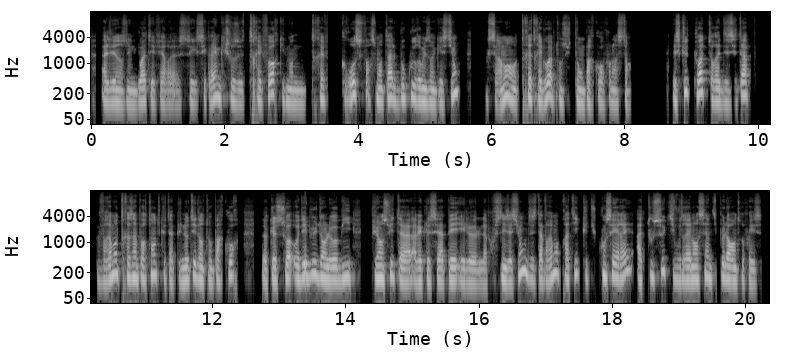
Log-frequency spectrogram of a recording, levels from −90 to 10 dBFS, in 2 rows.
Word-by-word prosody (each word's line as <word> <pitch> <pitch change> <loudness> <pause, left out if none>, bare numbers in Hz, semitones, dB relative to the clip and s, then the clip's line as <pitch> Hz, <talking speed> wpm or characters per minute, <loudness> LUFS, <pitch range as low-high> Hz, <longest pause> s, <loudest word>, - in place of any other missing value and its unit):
aller 125 -1 +1
dans 120 -1 0
une 115 -1 -3
boîte 130 +2 0
et 125 - -2
faire 120 0 -5
heu, - - -7
c'est 125 -2 -6
c'est - - -4
quand - - -3
même 160 +3 +2
quelque 150 - -8
chose 130 -3 -3
de 120 - -5
très 135 - -2
fort 195 +10 +2
qui - - -9
demande 125 -3 -1
une 115 -1 -4
très 150 - -4 0.2
grosse 180 +2 +1
force - - -6
mentale, 145 +2 +2
beaucoup 150 +5 -3
de - - -1
remise 130 -2 +2
en 125 - +1
question. 125 - -1
Donc, 220 - -16
c'est - - -1
vraiment 160 -7 +2
très 155 +6 0
très 150 -3 0
louable 175 +8 +3
ton - - -6
si 120 - -9
ton 125 -3 -1
parcours 120 +1 -3
pour 120 - -8
l'instant. 115 -1 -4 0.6
Est-ce - - 0
que 220 - +2
toi, 205 +2 +6
tu 210 - -8
aurais 130 0 +2
des 120 -1 -3
étapes 185 0 +2 0.4
vraiment 135 +7 +1
très 155 -4 -1
importantes 150 +4 +1
que - - -9
tu - - -6
as 120 - -2
pu 120 - -9
noter 135 +4 +2
dans 140 -3 +2
ton 125 - -4
parcours? 140 +8 -2 0.4
Heu, 120 - +1
que 135 - +3
ce 130 - -1
soit 155 - +3
au 150 - +3
début 160 +4 +3
dans 155 -2 +4
le 135 - +5
hobby, 140 +3 +2 0.3
puis - - -2
ensuite, 145 +2 +2
heu, - - +5
avec 125 +1 +2
le 130 - 0
CAP 125 +1 0
et 135 -1 +3
le 120 -1 +1
la 115 0 -4
professionnalisation, 130 - +1
des 165 - -2
étapes 130 0 -1
vraiment 150 +9 +1
pratiques 165 +6 -3
que 160 - -7
tu 140 - -12
conseillerais 165 +4 +2
à - - +1
tous 160 - -6
ceux 190 +8 +4
qui 210 -5 -7
voudraient 135 0 +1
lancer 135 +3 +2
un - - +2
petit 145 +1 -6
peu - - -1
leur 140 -2 +6
entreprise? 125 -3 -3
135 Hz, 280 wpm, -25 LUFS, 125-155 Hz, 0.6 s, toi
